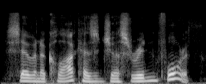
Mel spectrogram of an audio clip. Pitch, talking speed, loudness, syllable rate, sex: 155 Hz, 175 wpm, -17 LUFS, 4.7 syllables/s, male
